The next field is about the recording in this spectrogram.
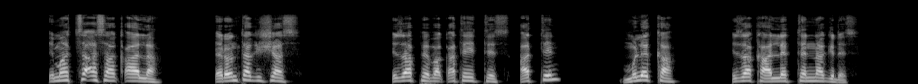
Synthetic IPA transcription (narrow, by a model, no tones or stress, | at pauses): ʔɪmɐt͡sːɐːsaːkʼaːlːɐ | ʔɛɾɔnt̪ːɐɡɪʃːɐs | ʔɪzɐpːɛbɐkʼːɐt̪ɛɪt̪ːe̞ːsɐt̪ːiːn | mʊlɛkːɐ | ʔɪzɐkaːlːɛt̪ːɛnːɐɡɪd̪ɛs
